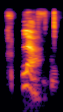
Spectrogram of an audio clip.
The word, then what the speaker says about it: laughed: Now here it's important, the T pronunciation. Loud. Laughed.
